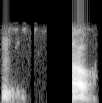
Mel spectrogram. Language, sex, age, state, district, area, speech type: Bodo, male, 30-45, Assam, Chirang, rural, conversation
